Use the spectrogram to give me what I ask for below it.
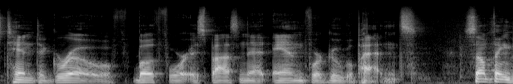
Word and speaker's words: Espacenet: search engine that i'm going to cover is espacinet or espacenet depending on the pronunciation they it is a product of the european patent office and they pronounce it espacenet so that's the pronunciation that i'm going to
